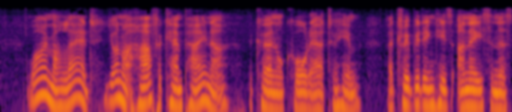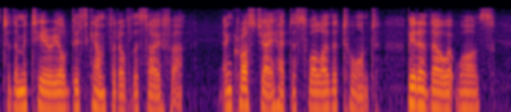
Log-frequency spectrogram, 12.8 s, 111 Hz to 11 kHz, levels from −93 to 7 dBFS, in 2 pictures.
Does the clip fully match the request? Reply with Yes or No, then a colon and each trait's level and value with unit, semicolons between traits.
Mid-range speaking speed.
Yes: average, 165 wpm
